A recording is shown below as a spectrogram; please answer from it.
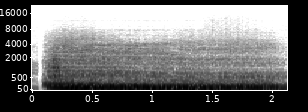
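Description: Loud, deep rumbling sound effect, low in pitch, that starts suddenly out of near silence and cuts off just after two seconds.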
